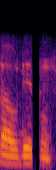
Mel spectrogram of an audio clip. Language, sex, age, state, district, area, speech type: Bodo, male, 45-60, Assam, Chirang, rural, conversation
